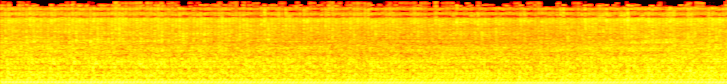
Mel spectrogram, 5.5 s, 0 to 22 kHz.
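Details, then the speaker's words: 1000 hp Cummins diesel with hood stack, freshly built, both pumps running, oil pressure good: deep steady rumble, even beat, no knocks or misses; normal idle. "So, we got both pumps running. She's idling good."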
